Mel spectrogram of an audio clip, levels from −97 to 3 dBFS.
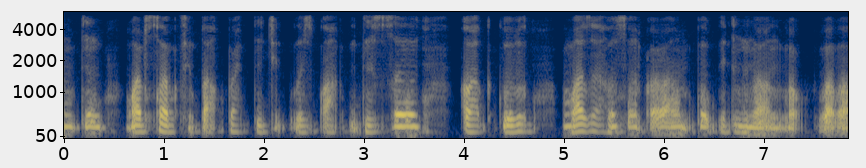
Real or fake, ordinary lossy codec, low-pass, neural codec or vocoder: fake; MP3, 48 kbps; 5.4 kHz; autoencoder, 44.1 kHz, a latent of 192 numbers a frame, MeloTTS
